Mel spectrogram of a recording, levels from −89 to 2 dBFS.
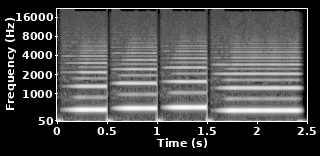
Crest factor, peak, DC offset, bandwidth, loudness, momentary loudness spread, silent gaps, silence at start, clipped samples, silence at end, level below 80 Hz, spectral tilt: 4 dB; 0 dBFS; 2%; 20 kHz; -4 LUFS; 3 LU; none; 0 s; under 0.1%; 0.05 s; -24 dBFS; -3 dB/octave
